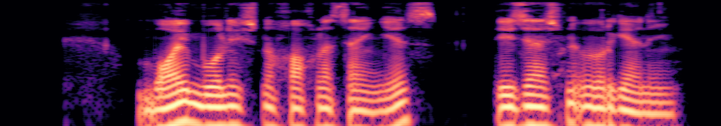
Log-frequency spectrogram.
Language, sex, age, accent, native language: Uzbek, male, 25-34, Farg'ona, Uzbek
